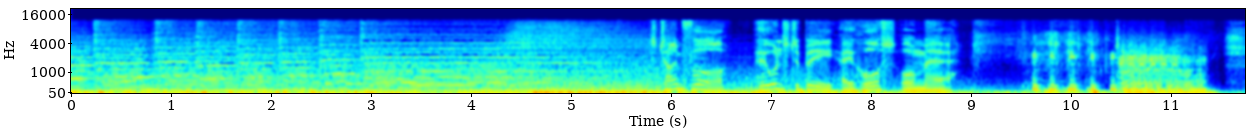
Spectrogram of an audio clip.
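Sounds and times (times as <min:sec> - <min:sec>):
upbeat quiz theme music jingle: 0:00.0 - 0:07.6
speech: 0:06.0 - 0:08.9, 0:09.6 - 0:11.7
laughter: 0:09.3 - 0:10.8.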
